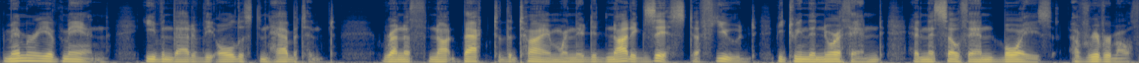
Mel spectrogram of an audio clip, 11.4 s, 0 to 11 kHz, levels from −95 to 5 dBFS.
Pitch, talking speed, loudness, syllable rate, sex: 105 Hz, 180 wpm, -23 LUFS, 4.7 syllables/s, male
